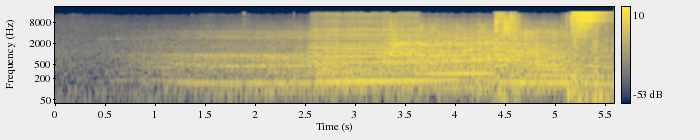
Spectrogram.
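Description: A truck engine rumbles and grows louder as it passes close by.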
